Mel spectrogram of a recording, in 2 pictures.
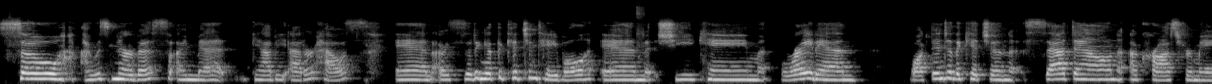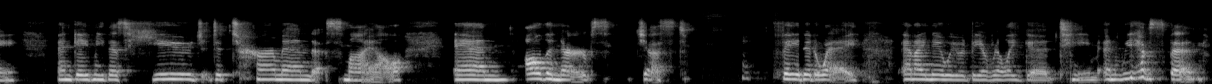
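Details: Adult woman speaking; normal fluent speech.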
